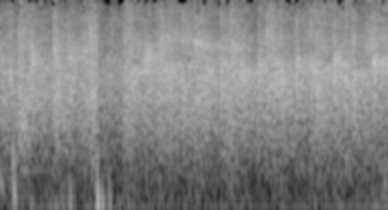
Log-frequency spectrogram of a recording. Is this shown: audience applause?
yes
